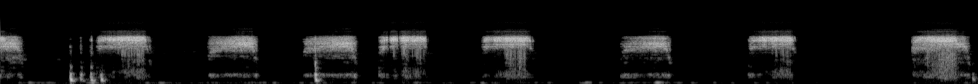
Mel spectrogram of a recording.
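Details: Barn owls at the nest at 2:42 AM on 7 April 2012 as a rabbit is delivered as prey; harsh rasping hisses in bursts of about half a second, spaced irregularly, with faint low clicks and knocks between them.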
